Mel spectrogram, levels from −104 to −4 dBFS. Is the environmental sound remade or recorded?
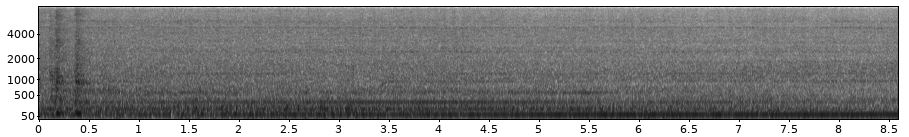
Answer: recorded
